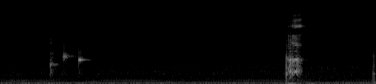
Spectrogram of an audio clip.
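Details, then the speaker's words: Three abrupt, sharp hiccups in quick succession, then a louder one a couple of seconds later, over quiet room hum; the hiccups are the adult speaker's while waiting for dinner, not the puppy's. "hey hey I got the hiccups so I figured let's do another hiccups video and I got a little puppy with me hey hey buddy you wanna say hi"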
